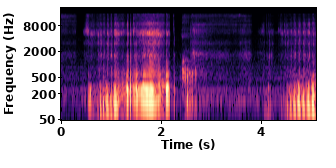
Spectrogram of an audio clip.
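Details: Beagle Batman, sound asleep at home, snoring loudly: a long, deep, vibrating snore, a short snort, quiet breathing, then another rumbling snore starting.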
